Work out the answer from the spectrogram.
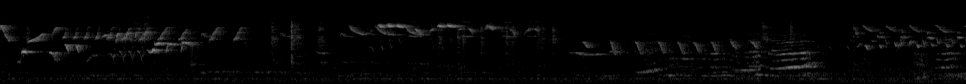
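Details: White-rumped shama song for training other songbirds: fast, varied phrases of high whistles, trills and rattling notes, some clear descending slurs, with a steady low hum beneath.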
